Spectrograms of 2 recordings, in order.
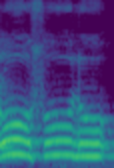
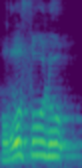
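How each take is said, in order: First: The vowels are stretched out long. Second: The vowels are kept short and quick. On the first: The speaker calls it wrong. "थोड़ा भी खींच दिया तो भी ये गलत" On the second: The speaker calls it right. "इसका सही तरीका"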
